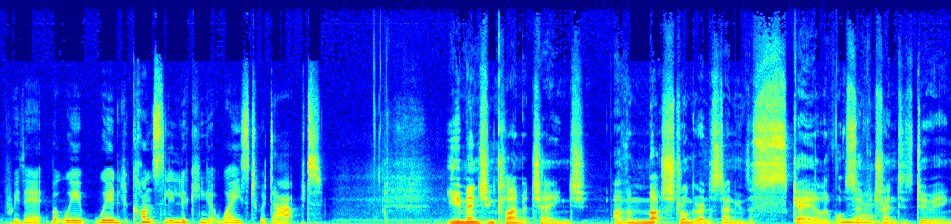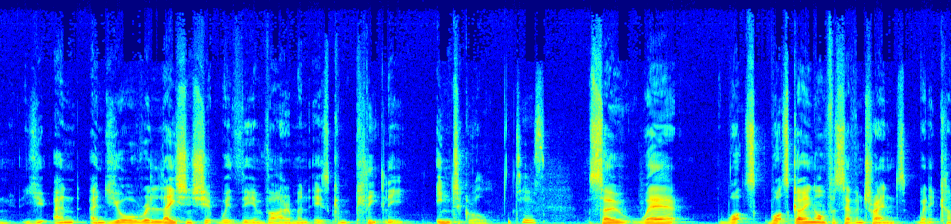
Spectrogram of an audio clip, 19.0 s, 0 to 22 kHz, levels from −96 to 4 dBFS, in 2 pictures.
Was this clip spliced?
no; 0 cuts

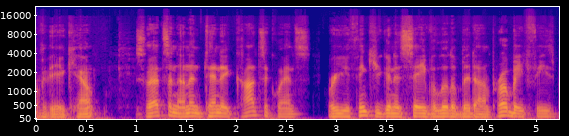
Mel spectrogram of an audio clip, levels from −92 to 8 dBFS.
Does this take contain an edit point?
yes; 2 cuts; at 1.0 s, 2.8 s

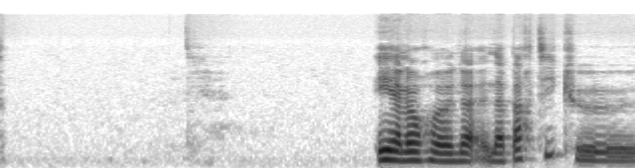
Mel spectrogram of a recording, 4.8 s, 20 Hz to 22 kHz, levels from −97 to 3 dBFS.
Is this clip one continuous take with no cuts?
yes; 0 cuts

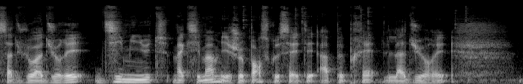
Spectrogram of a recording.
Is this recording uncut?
yes; 0 cuts

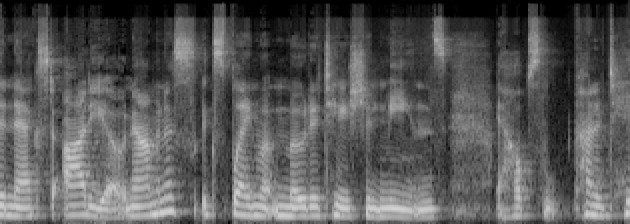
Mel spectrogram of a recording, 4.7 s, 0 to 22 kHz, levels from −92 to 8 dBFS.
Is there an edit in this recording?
yes; 1 cut; at 3.7 s

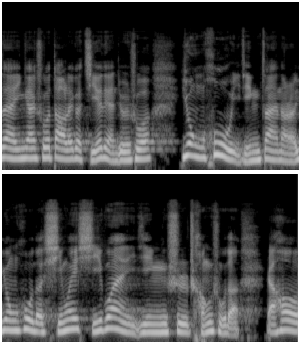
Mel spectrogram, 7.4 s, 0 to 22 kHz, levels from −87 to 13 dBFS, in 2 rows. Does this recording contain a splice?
no; 0 cuts

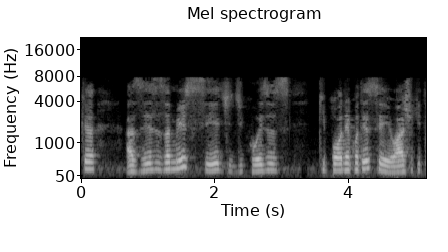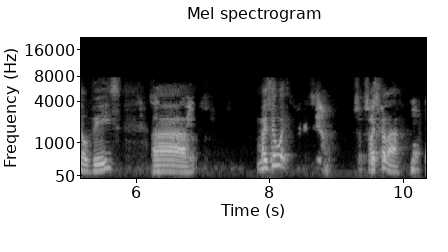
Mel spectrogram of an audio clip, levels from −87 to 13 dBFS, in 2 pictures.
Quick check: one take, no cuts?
yes; 0 cuts

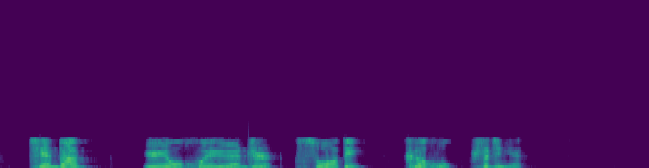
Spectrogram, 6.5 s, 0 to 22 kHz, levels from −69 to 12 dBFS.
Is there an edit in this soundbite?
no; 0 cuts

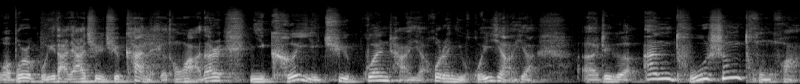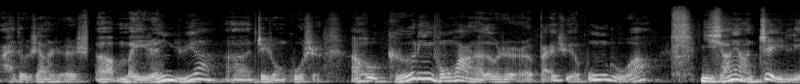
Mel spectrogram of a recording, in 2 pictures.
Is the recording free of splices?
no; 1 cut; at 10.5 s

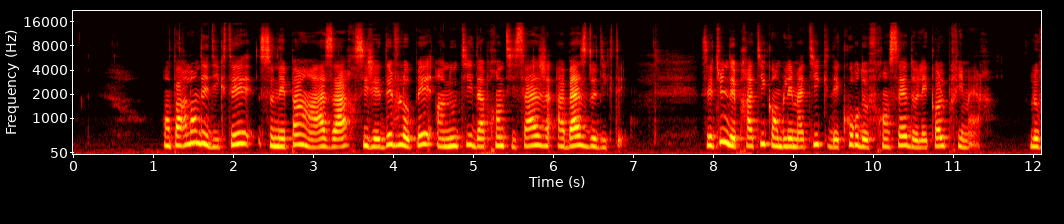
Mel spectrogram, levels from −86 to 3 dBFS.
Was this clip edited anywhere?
no; 0 cuts

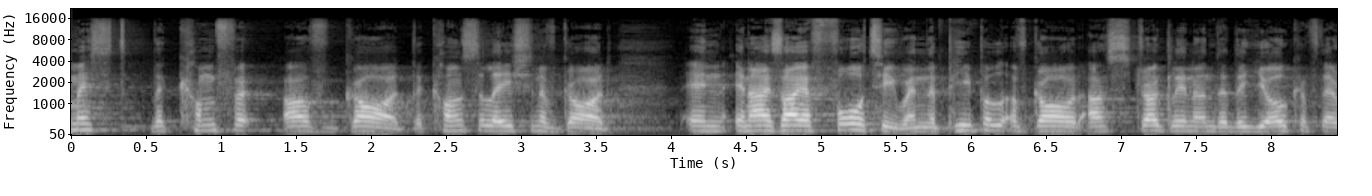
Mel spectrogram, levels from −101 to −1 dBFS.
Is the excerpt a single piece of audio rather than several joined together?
yes; 0 cuts

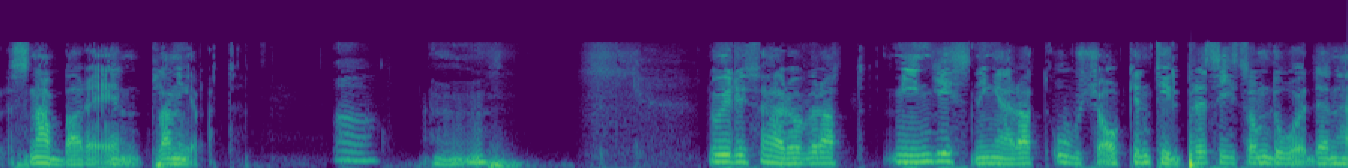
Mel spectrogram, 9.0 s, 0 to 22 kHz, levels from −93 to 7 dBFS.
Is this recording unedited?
yes; 0 cuts

